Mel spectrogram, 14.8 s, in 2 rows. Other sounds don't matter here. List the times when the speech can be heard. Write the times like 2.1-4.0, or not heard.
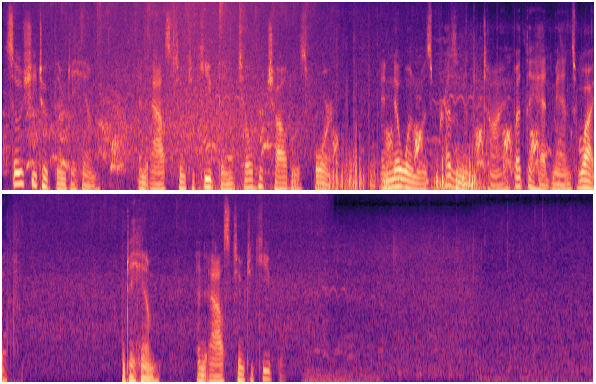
0.1-7.7, 8.9-10.9.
